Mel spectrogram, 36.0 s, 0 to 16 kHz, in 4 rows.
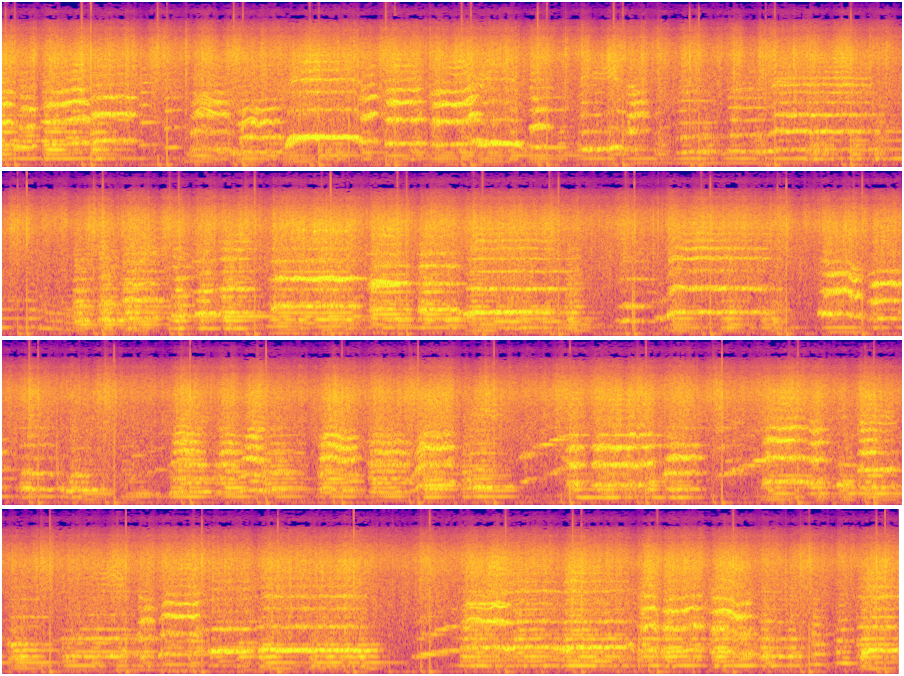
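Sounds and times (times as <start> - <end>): children's choir with orchestra: 0.0 - 35.9
record surface crackle: 0.0 - 35.9.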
